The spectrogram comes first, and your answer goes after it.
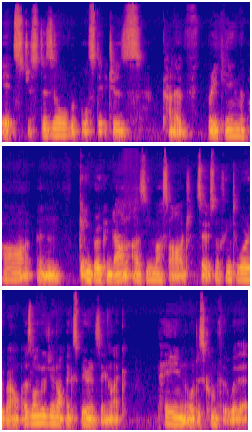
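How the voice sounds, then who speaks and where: A dark, mellow, vocal-fried voice with an English accent, very wide pitch swings and a moderate pace. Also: man, fairly high pitch for a man. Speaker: vlogger. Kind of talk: casual vlog talk. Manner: chatty, with fillers.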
